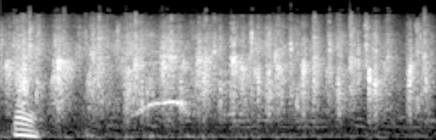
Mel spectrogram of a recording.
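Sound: applause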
